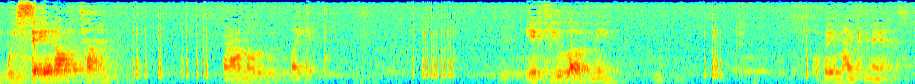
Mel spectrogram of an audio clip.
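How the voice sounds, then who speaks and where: A man's voice: mid-range voice, noisy background. A man in his thirties giving a casual, humorous sermon in a church sanctuary, acting out quotes with rising emphasis. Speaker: preacher. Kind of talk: conversational sermon. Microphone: handheld mic, far camera. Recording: roomy, distant, dull church recording.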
